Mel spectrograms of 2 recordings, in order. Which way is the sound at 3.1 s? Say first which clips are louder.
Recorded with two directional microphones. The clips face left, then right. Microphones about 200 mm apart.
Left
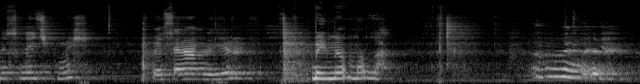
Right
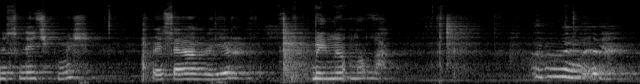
Left 5 dB; 40° left (ahead or behind).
